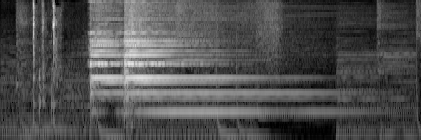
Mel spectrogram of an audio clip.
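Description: Subscribe-button animation sound effect: a couple of quick clicks, then a bright notification-bell ding about half a second in that rings out and fades over about a second.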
